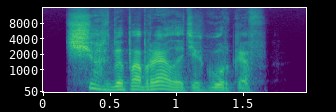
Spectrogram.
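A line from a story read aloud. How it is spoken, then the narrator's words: Hissing. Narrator (Russian): прошипел стириец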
